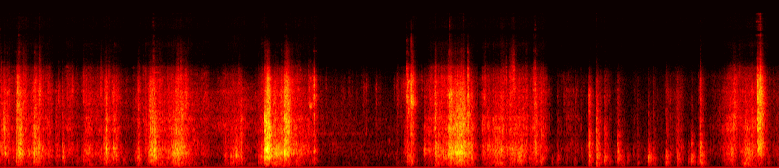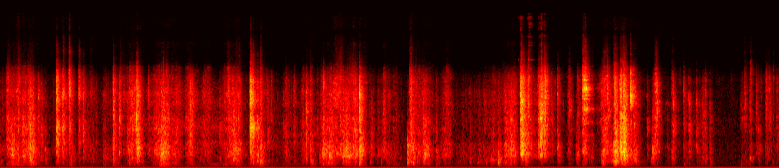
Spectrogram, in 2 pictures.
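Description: Irregular handling noises: rustling, knocks and clatters of parts and tools being moved, with sharp clicks here and there and a short lull about six to eight seconds in.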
